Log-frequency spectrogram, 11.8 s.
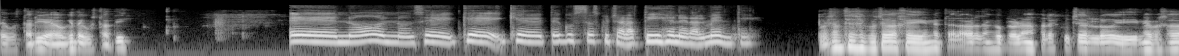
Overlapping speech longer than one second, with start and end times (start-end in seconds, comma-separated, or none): none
